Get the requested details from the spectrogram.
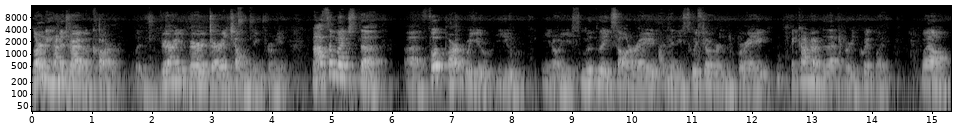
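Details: Adult man with ataxia diagnosed in 2003, lifelong balance and coordination difficulties since childhood, condition affecting his speech; ataxic dysarthria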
